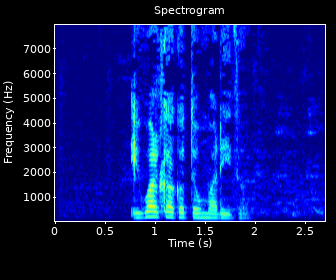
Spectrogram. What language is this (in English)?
Galician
